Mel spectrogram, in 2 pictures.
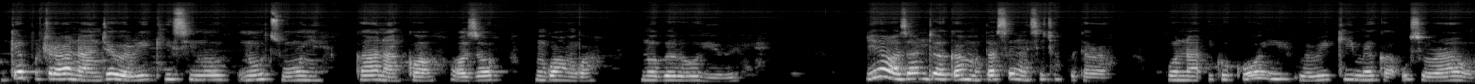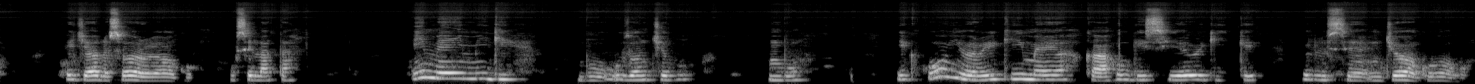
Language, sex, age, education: Igbo, female, 15-29, tertiary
